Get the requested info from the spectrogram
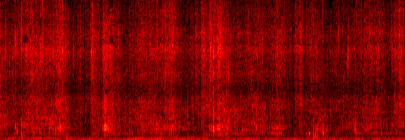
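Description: A clump of coarse, grainy sand crumbled by hand, grains spilling and trickling into a basin of water with a steady gritty hiss and many small crackles.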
